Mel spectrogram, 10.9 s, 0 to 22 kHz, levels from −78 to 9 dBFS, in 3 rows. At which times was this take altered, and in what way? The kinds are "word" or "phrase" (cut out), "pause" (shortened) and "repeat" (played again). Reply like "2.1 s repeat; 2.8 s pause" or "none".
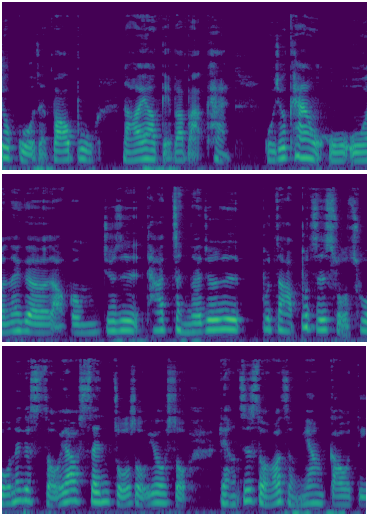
none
